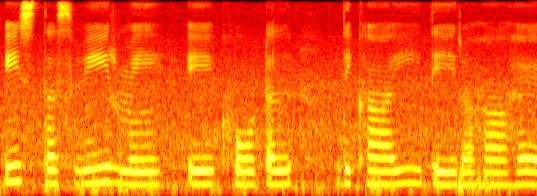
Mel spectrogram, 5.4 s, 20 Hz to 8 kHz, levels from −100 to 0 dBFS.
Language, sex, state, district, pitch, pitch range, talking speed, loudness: Hindi, female, Haryana, Jhajjar, 200 Hz, 195-210 Hz, 100 wpm, -16 LUFS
